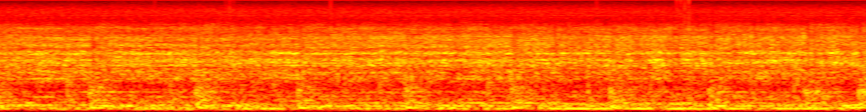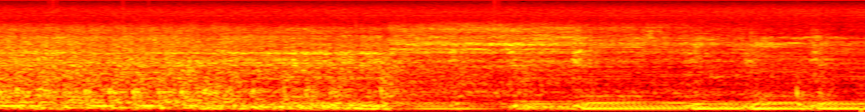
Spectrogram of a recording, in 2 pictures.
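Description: Rock band playing live: electric guitar, bass and drum kit, with a brief drop in loudness about six seconds in before the band comes back in full.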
